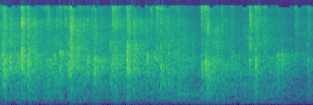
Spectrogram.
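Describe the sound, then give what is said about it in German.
Applause from a church audience: a dense, steady patter of many hands clapping for about two seconds, moderately loud and without talk over it. “Lass uns bitte Gabsche mal einen kräftigen Applaus geben.”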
